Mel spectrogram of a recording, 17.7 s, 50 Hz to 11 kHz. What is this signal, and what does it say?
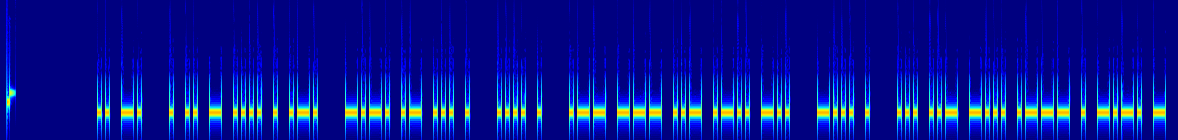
Morse code, heard as a keyed tone, about 20 wpm, 700 Hz. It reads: IN EITHER CASE HE WOULD BE SUBJECT
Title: Sentences from Top 1300 Words 20wpm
